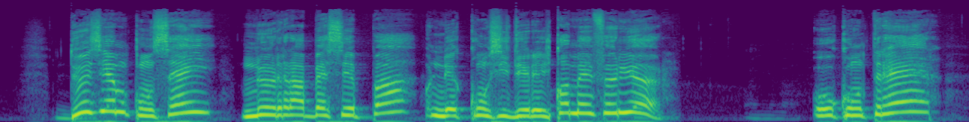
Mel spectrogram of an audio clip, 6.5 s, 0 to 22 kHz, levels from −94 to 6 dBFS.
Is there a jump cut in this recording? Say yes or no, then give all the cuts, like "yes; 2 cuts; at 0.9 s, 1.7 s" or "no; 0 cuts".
yes; 3 cuts; at 1.5 s, 2.8 s, 3.7 s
